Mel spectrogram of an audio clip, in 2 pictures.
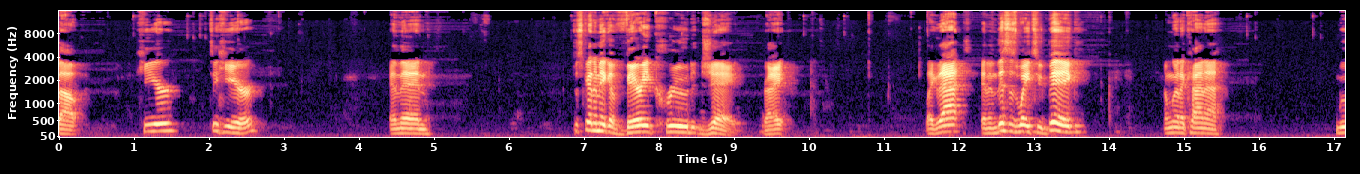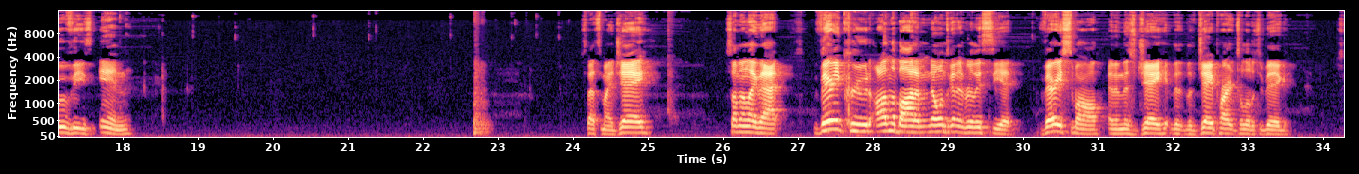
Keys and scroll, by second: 3.8 BackSpace, 8.3 q, 11.5 BackSpace, 13.5 BackSpace, 18.3 w.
